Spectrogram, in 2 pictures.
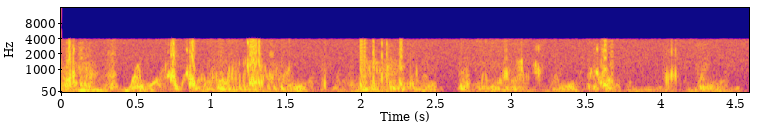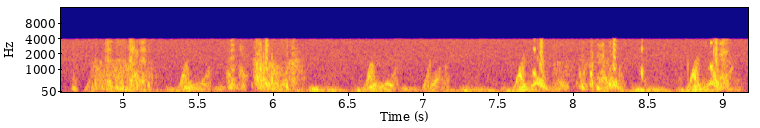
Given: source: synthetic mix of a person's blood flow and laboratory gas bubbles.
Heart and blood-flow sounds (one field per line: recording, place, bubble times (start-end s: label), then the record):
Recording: Doppler ultrasound of blood flow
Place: precordium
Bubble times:
0.00-0.38 s: bubbles
0.66-1.52 s: bubbles
1.73-1.80 s: bubbles
1.92-2.51 s: bubbles
2.64-2.74 s: bubbles
2.76-3.22 s: bubbles
3.50-3.70 s: bubbles
4.01-4.14 s: bubbles
4.23-4.33 s: bubbles
4.66-4.71 s: bubbles
4.76-5.24 s: bubbles
5.69-6.23 s: bubbles
7.71-8.36 s: bubbles
8.44-8.50 s: bubbles
8.88-9.12 s: bubbles
From the record:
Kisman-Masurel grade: 332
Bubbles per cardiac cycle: rolling drumbeat, 9 or more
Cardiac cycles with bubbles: 50 to 99%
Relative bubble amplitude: moderate (0.250 to 0.450)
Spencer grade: 3 (all of the cardiac periods contain showers or single bubble signals, but not dominating or overriding the cardiac motion signals)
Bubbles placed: only in the low amplitude regions of the cardiac cycle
